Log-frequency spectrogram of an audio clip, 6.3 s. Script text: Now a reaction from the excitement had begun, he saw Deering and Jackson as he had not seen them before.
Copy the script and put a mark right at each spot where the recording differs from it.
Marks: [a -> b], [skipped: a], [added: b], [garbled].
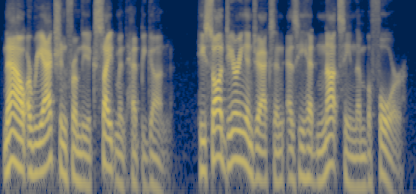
Now a reaction from the excitement had begun, he saw Deering and Jackson as he had not seen them before.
